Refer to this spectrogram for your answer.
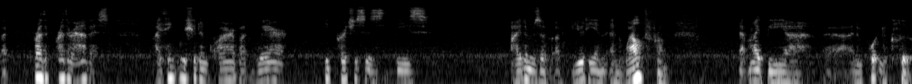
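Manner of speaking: spoken in a whisper. In character, speaking into another character's ear so she can overhear, whispering. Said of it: "I'll whisper in Brother Abbas's ear".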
